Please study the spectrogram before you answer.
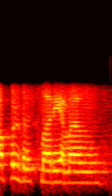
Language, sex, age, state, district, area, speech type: Tamil, female, 18-30, Tamil Nadu, Sivaganga, rural, conversation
